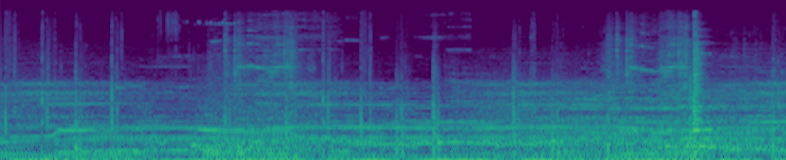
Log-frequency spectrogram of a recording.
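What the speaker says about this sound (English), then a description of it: "I think I'm gonna have to open that door up here" A door opening in Amnesia: The Dark Descent, with scattered creaks, clicks and knocks spread over a heavy, constant low ambient rumble and hum, plus a louder thud near the start and another near the end.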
